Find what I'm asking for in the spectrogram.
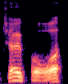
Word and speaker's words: Taupo: The Taupo track, proper pronunciation Taupo,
